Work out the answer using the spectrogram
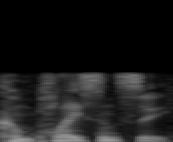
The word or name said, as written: complacency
